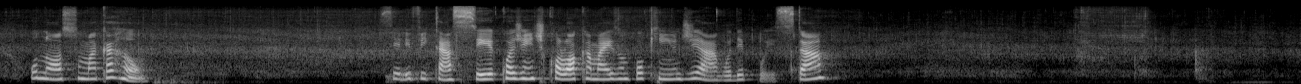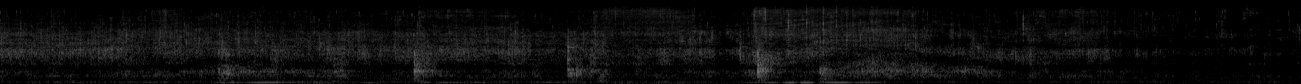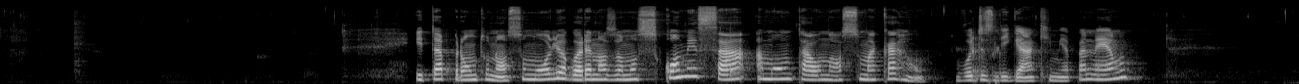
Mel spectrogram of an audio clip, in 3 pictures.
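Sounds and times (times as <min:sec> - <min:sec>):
sauce sizzling in skillet: 0:00.0 - 0:27.0
wooden spoon scraping pan: 0:15.1 - 0:24.0.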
